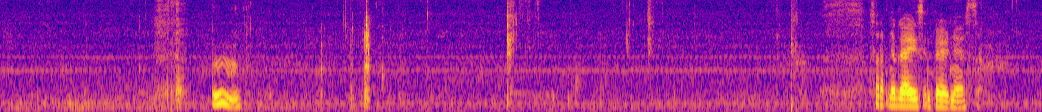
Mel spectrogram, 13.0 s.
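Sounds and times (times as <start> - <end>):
faint steady hum: 0.0 - 13.0
person chewing food: 3.0 - 8.3
short wet smacks: 6.4 - 6.8.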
